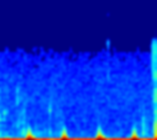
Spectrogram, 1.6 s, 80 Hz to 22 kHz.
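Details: Very fast heartbeat in a female, picked up by a microphone: regular low thumps about every 0.35 seconds, roughly 170 a minute, over a steady hum.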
